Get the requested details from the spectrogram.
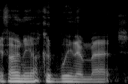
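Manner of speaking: put-on muttering under the breath. Retelling a character's line said under his breath: imitating muttering. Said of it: "I think he says underneath his breath".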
